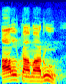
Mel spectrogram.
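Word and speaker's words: القمر: যখন আমি আল যোগ করতে তখন হয়ে যাচ্ছে আল কামারু মানে দাম মুন এই ধরনের শব্দ বা এই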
